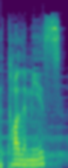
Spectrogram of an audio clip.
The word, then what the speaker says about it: Ptolemies: So we all know that the Ptolemies are... – Ptolemies spelled P-T. – Yeah, with P-T. A silent P. – With a silent P, yeah.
